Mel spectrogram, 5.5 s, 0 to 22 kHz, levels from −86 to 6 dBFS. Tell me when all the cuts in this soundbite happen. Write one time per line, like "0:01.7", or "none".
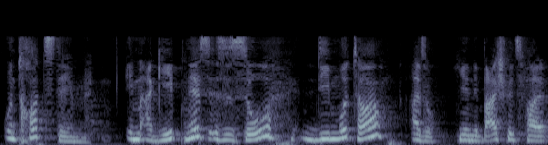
none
